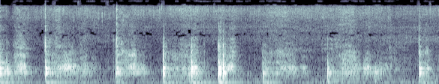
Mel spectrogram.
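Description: Kashmiri chili powder stirred into hot oil in a pan, with a series of distinct scraping stirs every half second or so over a soft background sizzle.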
